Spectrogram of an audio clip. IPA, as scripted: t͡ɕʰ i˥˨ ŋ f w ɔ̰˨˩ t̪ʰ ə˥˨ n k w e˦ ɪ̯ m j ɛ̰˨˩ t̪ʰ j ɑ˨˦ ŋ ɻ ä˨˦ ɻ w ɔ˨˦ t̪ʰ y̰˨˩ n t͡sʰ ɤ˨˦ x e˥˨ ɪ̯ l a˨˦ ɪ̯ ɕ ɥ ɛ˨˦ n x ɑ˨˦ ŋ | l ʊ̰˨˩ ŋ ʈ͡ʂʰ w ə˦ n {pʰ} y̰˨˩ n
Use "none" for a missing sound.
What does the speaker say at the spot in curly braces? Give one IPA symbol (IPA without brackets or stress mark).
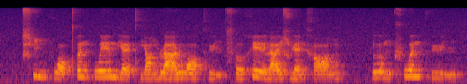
pʰ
